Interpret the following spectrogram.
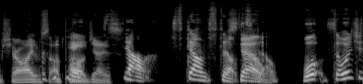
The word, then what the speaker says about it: Stelte: The one and only Cheryl, is it Steele? Is that how you say it? I'm terrible last name, Cheryl. I Okay, apologize. Stell.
